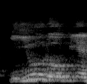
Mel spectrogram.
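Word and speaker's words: European: एन लगा दिया, लेकिन इसका प्रोनाउंसिएशन करके जब हमने देखा तो ई का उच्चारण यहाँ पर यूरोपियन, य के रूप में हो रहा है, इसका प्रोनाउंसिएशन व्यंजन में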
